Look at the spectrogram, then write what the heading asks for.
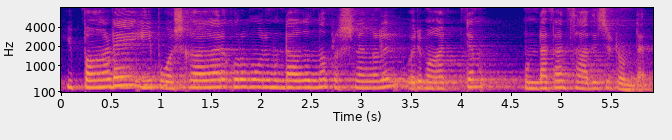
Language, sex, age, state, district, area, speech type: Malayalam, female, 30-45, Kerala, Kottayam, rural, spontaneous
